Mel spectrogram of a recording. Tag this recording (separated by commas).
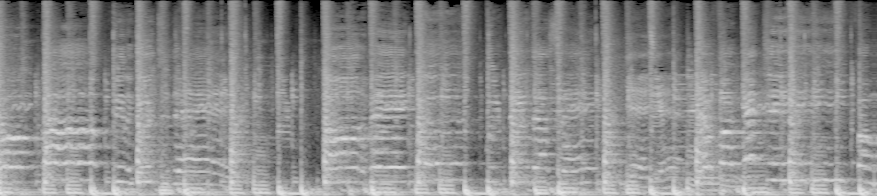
Music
